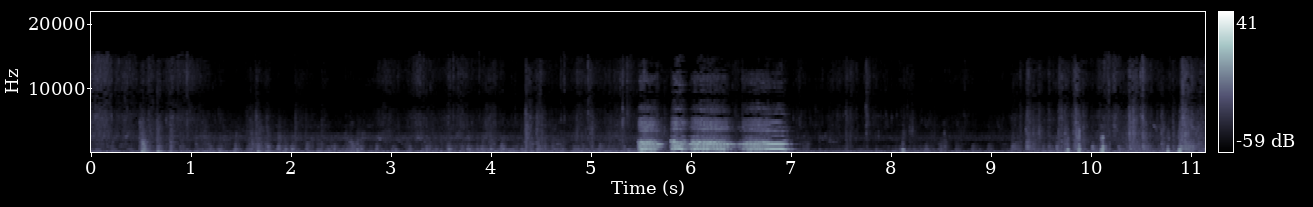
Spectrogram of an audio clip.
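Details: A white-tailed Thai rooster gives a single loud, harsh crow of about one and a half seconds, broken into several pulses, midway through an otherwise quiet stretch with scattered faint clicks and rustles.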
